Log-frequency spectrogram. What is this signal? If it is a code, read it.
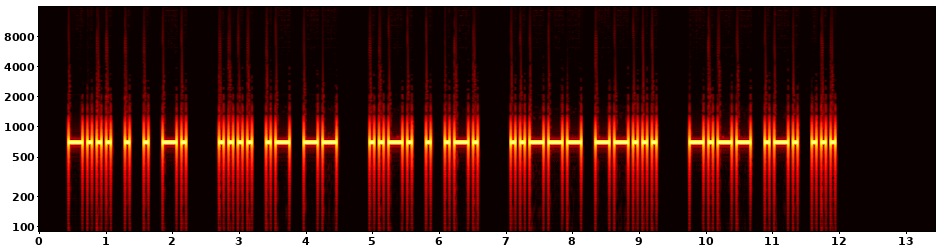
Morse code, heard as a keyed tone, about 17 wpm, 700 Hz. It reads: BEEN HAM FER 27 YRS
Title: K1USN SST QSO Practice 17wpm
